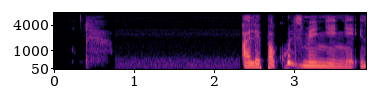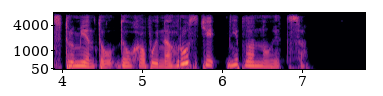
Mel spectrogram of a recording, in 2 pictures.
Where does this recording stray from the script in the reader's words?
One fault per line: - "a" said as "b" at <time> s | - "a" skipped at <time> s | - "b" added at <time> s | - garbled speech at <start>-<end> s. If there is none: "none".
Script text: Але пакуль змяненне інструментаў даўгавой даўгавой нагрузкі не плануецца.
- "даўгавой" skipped at 5.2 s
